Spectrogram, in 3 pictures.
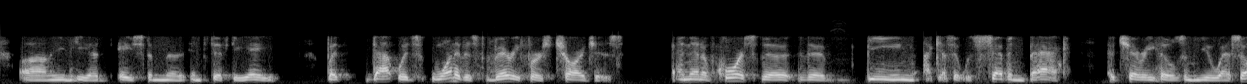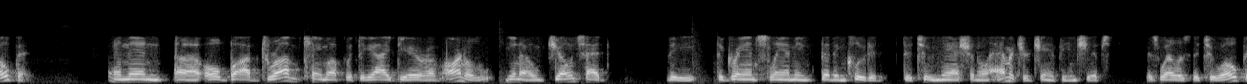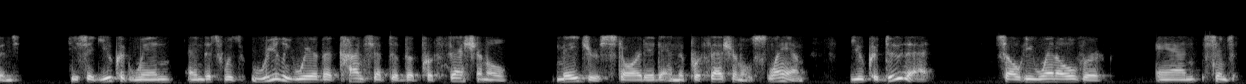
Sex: male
